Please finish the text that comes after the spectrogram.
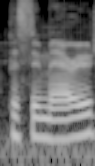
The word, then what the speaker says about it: Ptumeru: And I'm gonna use the Ptumeru chalice. Pretty sure that P is silent. Ptumeru chalice? It's just Ptumeru.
